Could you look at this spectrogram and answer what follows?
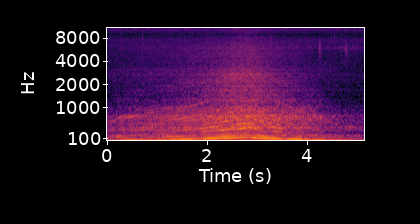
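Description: Rear-mounted engine of a 1991 Toyota MR2 revs up and down in a loud, sustained swell, rising to a peak midway and easing off, heard alone without talk.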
